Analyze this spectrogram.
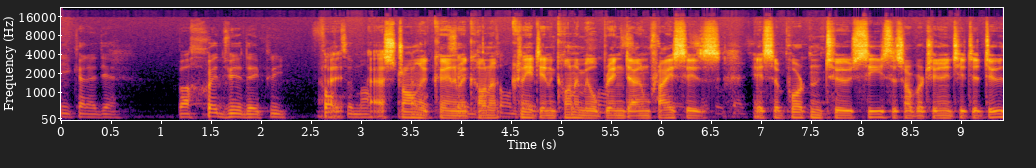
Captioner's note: speaking French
